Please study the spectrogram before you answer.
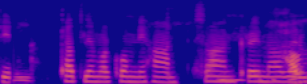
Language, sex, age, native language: Icelandic, male, 14, Icelandic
